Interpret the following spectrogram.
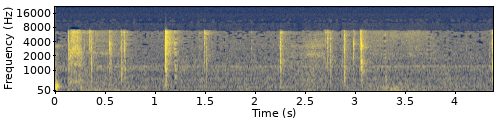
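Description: Faint, irregular clicking of computer keyboard keys, about a dozen keystrokes spread over a few seconds.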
